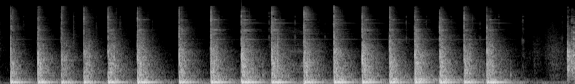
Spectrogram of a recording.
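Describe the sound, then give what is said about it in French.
A hammer pounds meat to tenderize it with a fast, steady series of many heavy blows. Each strike is a sharp smack with a low, resonant thump, evenly spaced, with no talking. “Vous avez attendri la viande à grands coups de marteau.”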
